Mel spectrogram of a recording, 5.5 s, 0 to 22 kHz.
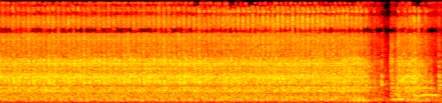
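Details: Singer 4-thread overlock machine, pedal-driven, stitching fabric: fast, even mechanical chatter at a constant rate that slows and stops cleanly. Normal overlock stitching.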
